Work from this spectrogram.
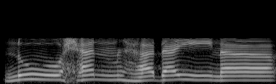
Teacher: ہا کو وسط حلق سے، درمیان حلق سے ادا کریں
